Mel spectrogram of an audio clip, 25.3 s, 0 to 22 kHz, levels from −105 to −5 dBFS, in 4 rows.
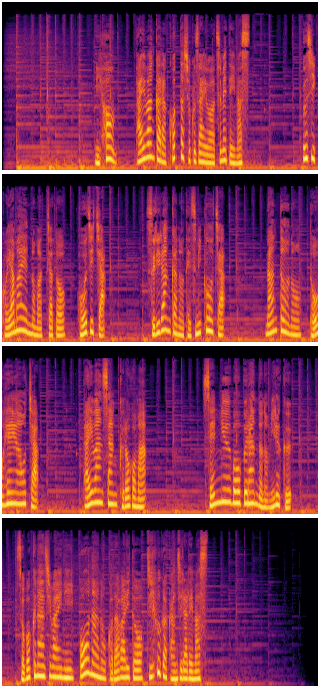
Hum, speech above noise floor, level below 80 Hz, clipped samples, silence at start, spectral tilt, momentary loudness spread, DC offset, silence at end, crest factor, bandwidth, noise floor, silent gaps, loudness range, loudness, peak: none; 57 dB; -40 dBFS; under 0.1%; 0.3 s; -6 dB/octave; 17 LU; under 0.1%; 2.2 s; 16 dB; 16 kHz; -74 dBFS; none; 4 LU; -18 LUFS; -4 dBFS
